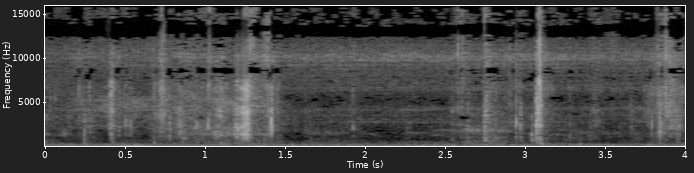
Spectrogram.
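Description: Handling of a carbon-fibre motorcycle helmet as it is carried and set down on pavement: a few faint scattered clicks and taps over a low steady rumble.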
